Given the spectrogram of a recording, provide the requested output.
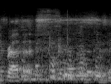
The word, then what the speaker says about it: Revis: It's actually Revis. Yeah. A lot of people here, I like hate to correct them, but it's Revis.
